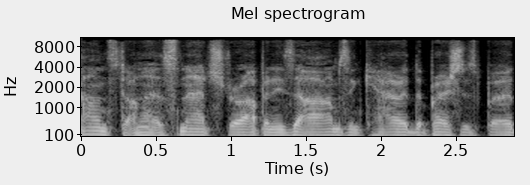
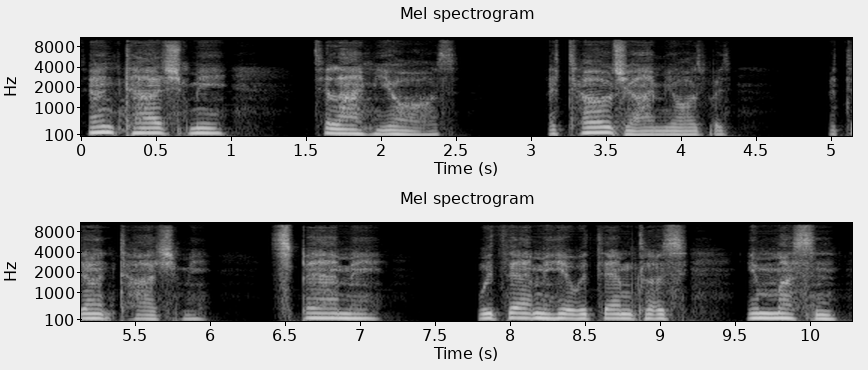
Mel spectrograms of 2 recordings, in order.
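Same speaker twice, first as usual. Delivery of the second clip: higher, urgent tearful pleading; pleading Grushenka; 7 semitones higher than usual. Acted. Grushenka pleading with Mitya while others are near. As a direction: beg him to wait, ashamed of the crowd.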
